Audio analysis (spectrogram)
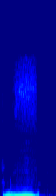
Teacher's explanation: English has labiodental fricatives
